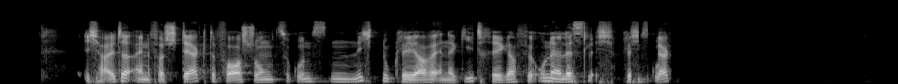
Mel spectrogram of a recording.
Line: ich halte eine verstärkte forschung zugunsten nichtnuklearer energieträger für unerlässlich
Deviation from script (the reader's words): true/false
true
